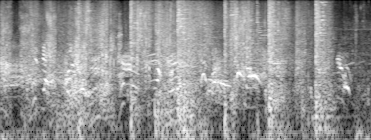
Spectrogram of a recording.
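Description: Rat creatures screech and squeal.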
